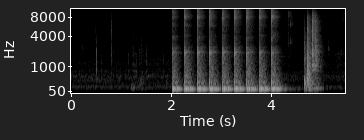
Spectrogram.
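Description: A black rivet is hammered into a leather bag with a rapid series of about ten sharp, evenly spaced blows, then one final strike after a short pause, close and loud.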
